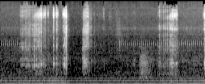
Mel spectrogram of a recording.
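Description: Scissors snipping through paper card while making a mini tissue holder, a few quick close cuts in short clusters separated by quiet pauses.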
